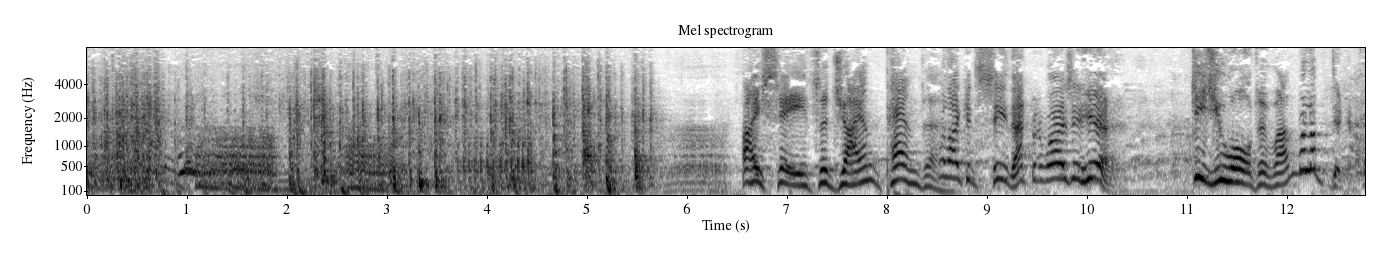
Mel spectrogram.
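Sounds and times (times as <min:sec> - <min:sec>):
wooden crate being smashed to pieces: 0:00.0 - 0:05.8
speech: 0:06.6 - 0:10.4, 0:11.0 - 0:12.7
laughter: 0:10.0 - 0:12.7.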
